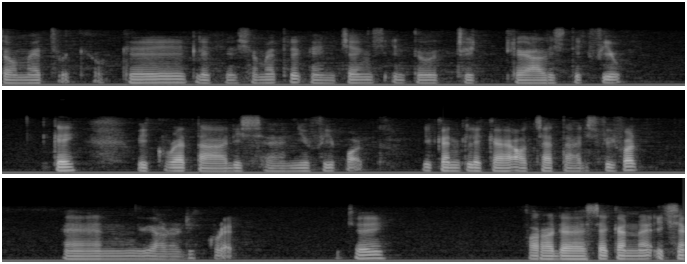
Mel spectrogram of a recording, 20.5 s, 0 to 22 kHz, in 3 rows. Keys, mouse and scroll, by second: 0.6 click, 8.6 click, 19.6 middle click.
